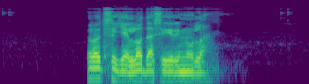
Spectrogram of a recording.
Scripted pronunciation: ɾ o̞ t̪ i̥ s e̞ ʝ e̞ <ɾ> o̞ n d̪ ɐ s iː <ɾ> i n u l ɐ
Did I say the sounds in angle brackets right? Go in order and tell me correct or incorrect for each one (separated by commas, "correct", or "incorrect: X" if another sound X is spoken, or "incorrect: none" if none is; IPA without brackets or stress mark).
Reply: incorrect: l, correct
